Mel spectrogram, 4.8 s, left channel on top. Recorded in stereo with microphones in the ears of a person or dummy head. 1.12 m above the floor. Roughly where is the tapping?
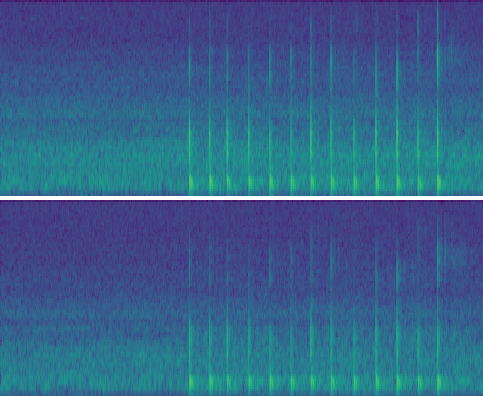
Left.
